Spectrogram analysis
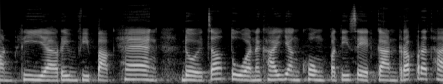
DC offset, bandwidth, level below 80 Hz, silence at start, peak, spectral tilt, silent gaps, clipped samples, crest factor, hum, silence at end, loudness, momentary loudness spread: under 0.1%; 15 kHz; -64 dBFS; 0 s; -6 dBFS; -5.5 dB/octave; none; under 0.1%; 14 dB; none; 0 s; -20 LUFS; 3 LU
